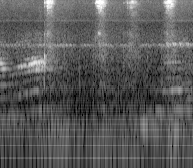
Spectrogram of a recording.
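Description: Near silence: room tone, with one faint, short rising whine about half a second in.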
